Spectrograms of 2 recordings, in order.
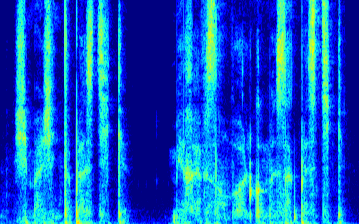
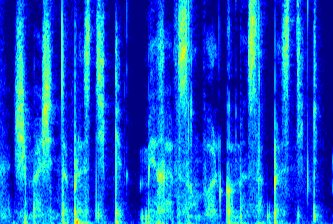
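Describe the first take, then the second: No difference in how they are said.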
